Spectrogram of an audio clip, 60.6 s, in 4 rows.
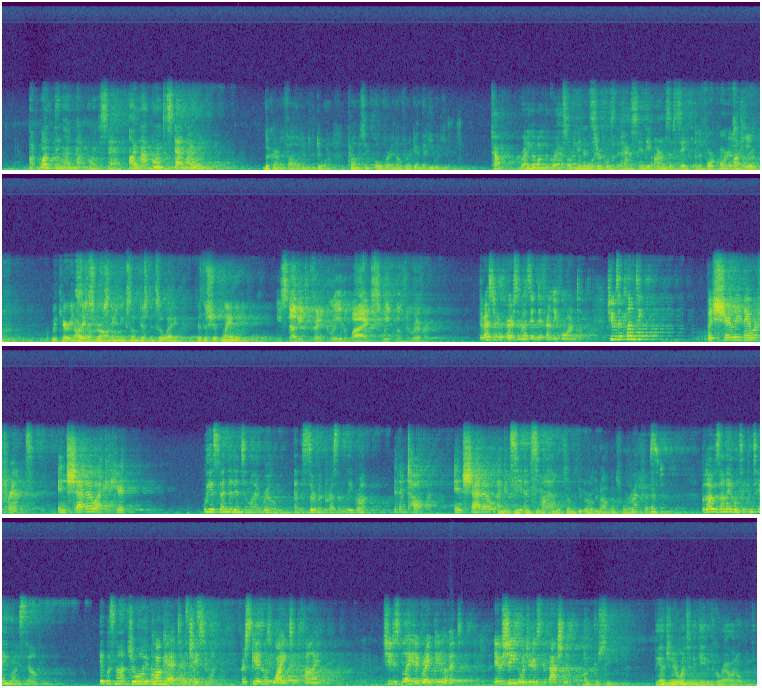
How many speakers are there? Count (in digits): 10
